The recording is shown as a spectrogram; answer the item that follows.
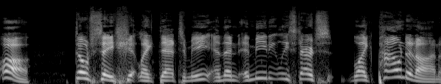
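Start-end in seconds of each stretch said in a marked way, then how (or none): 0.0-2.1 put-on fretting, prissy robot butler voice. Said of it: "and he's like".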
